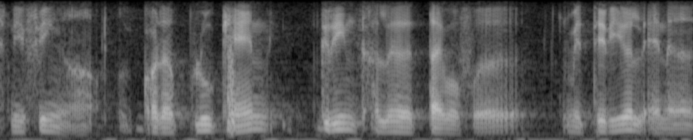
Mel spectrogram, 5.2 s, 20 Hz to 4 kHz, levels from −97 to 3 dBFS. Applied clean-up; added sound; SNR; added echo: none; none; none; none.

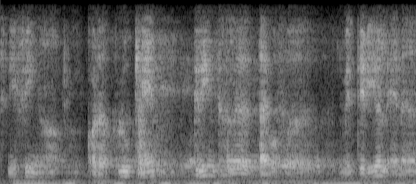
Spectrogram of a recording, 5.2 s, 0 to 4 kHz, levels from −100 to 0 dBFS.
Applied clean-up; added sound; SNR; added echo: neural separator model SepFormer DNS4.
